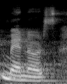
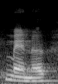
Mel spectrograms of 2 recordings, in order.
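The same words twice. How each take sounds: First: मैनर्स said with a clear final s sound; the plural, s clearly voiced at the end; manners with final s. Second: मैनर said with no s at the end; the singular, no final s; manner without s. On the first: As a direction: end मैनर्स on a crisp s, low and falling. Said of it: "मैनर्स नहीं है तो वहाँ पर हम मैनर नहीं बोलेंगे". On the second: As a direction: stop मैनर cleanly on the r, low and short. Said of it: "किस तरीके से काम करना है, तो वो यहाँ पर क्या बोलेंगे". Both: Shown as a demonstration.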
